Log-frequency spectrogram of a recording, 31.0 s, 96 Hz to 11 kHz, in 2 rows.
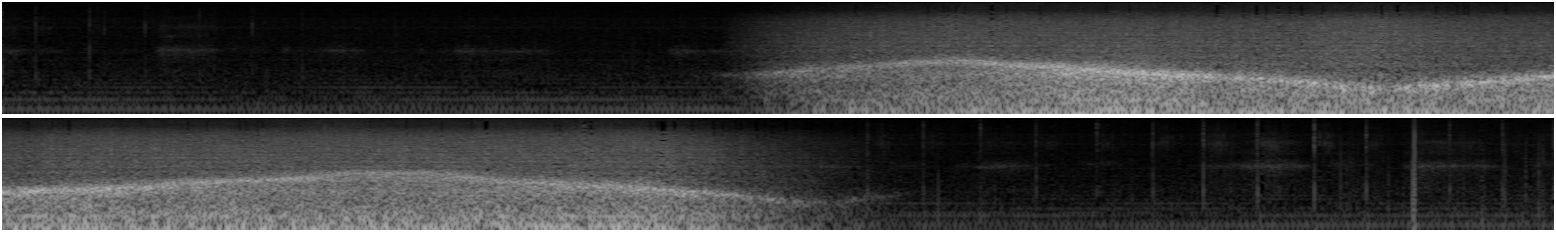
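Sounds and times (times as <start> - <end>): violent wind storm howling: 7.2 - 24.5.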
